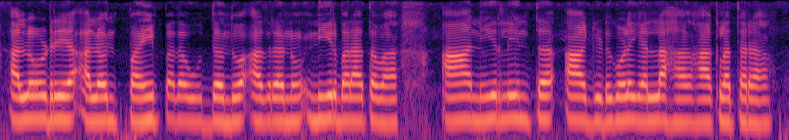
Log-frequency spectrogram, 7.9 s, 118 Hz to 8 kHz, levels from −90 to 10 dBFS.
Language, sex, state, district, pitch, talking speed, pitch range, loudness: Kannada, female, Karnataka, Gulbarga, 215 Hz, 105 wpm, 210-220 Hz, -16 LUFS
